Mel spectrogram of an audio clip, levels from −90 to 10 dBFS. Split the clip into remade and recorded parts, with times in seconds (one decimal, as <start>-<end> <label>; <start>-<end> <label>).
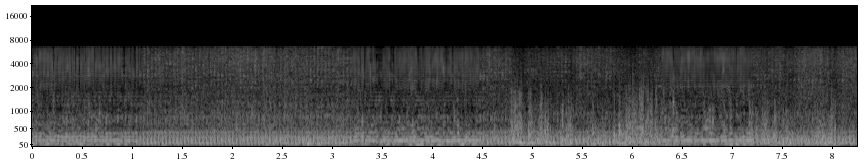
0.0-1.1 remade; 1.1-3.2 recorded; 3.2-4.5 remade; 4.5-6.3 recorded; 6.3-7.2 remade; 7.2-8.3 recorded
